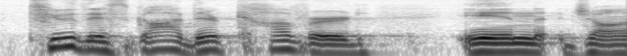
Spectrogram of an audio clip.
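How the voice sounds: A natural reading voice, pitch shifting the usual amount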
